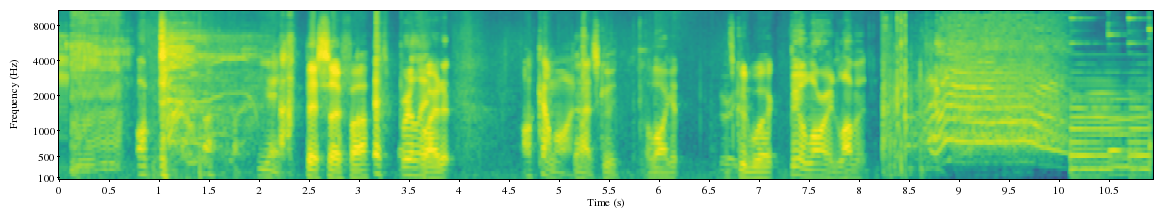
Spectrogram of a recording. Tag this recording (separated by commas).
Speech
